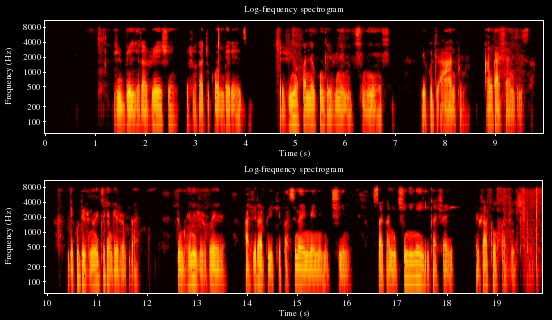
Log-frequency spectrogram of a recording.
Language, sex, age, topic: Ndau, male, 18-24, health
